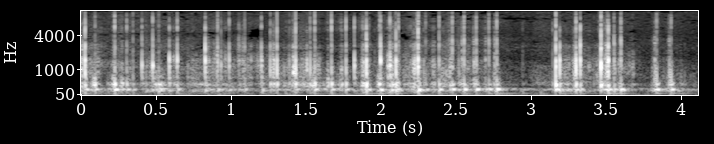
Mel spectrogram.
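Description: Long nails scratch and tap along the ribs of a small, hollow, mint-green ribbed plant pot, probably plastic, set upside down. A rapid run of short, dry clicks and scrapes carries a hollow low-mid tone; it eases into a brief lull near the three-second mark, then resumes in a few brighter bursts.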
